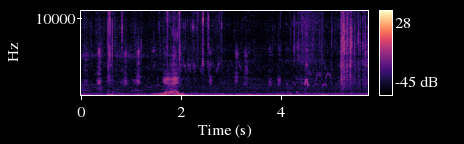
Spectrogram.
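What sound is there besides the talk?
geese honking in a park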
